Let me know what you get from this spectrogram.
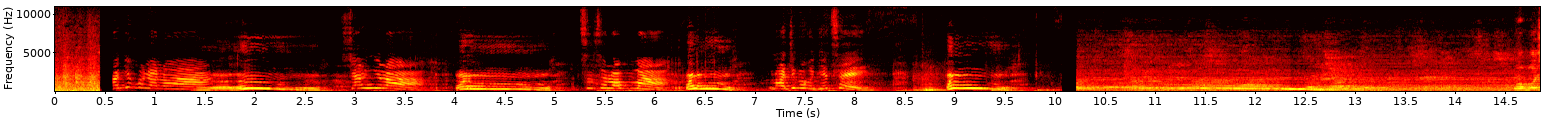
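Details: Indoor pet Alaskan Malamute Luoluo keeps up a steady run of short arched, talking-style howls, roughly one per second, before the sound gives way to broadband background noise.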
